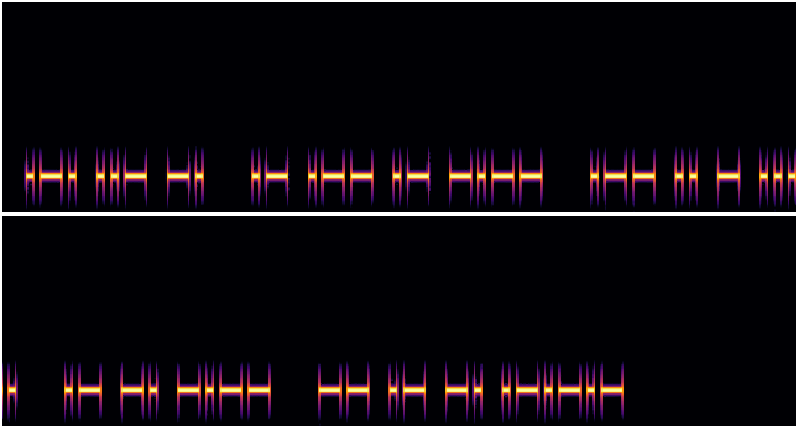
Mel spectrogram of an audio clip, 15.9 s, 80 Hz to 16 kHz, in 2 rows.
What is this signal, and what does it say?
Morse code, heard as a keyed tone, about 17 wpm, 700 Hz. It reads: RUN AWAY WITH ANY MAN.
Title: Sentences from Top 1000 Words - Review Part 1 - 17wpm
